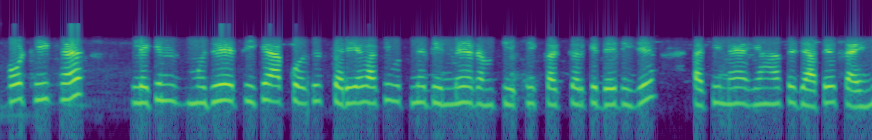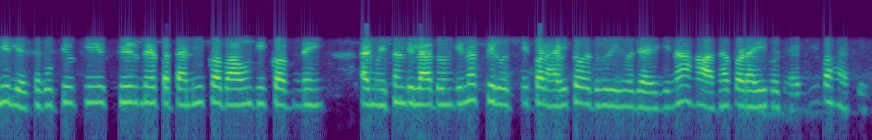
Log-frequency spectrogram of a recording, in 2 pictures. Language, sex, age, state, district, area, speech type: Hindi, female, 30-45, Uttar Pradesh, Sonbhadra, rural, conversation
